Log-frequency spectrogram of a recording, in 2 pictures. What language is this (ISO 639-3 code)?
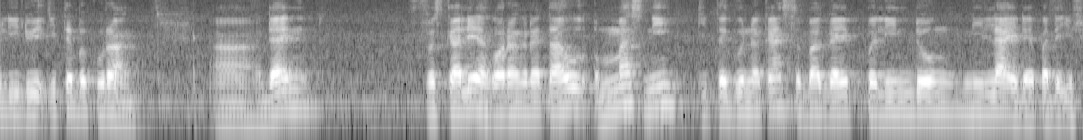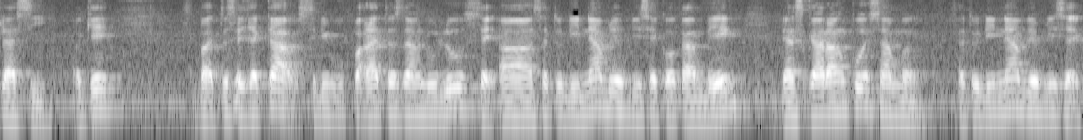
msa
